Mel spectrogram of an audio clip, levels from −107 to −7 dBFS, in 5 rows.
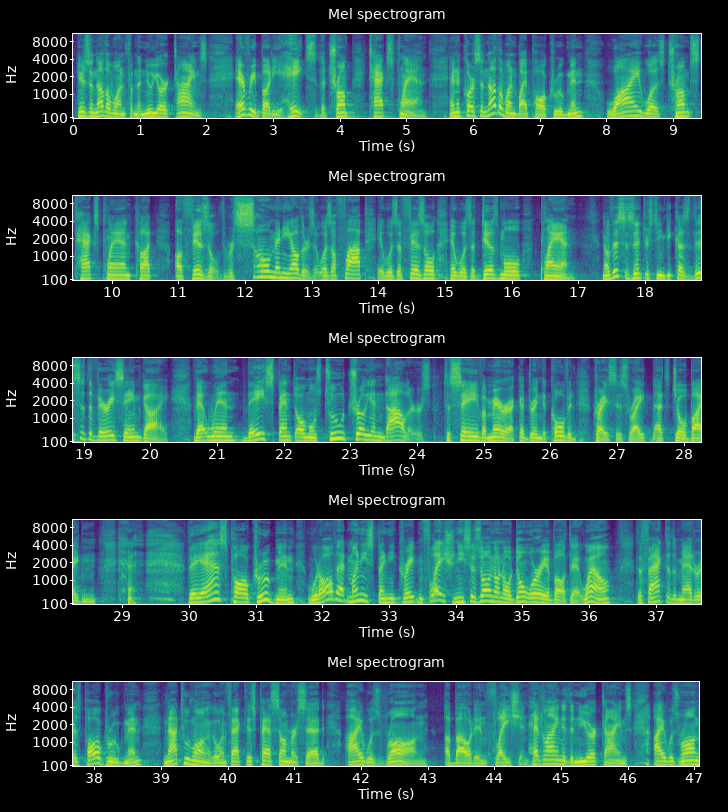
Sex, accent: male, American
